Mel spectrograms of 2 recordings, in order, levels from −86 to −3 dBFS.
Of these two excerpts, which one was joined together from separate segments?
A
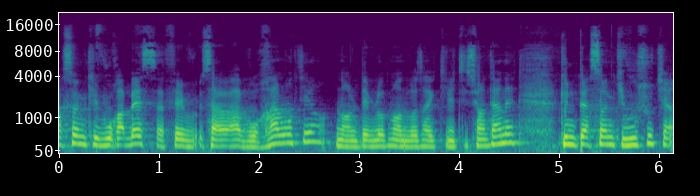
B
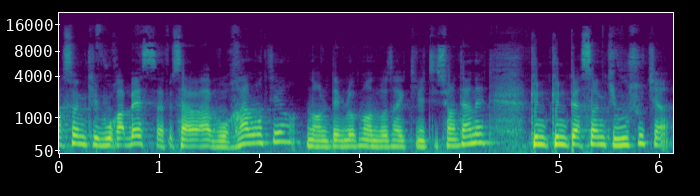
B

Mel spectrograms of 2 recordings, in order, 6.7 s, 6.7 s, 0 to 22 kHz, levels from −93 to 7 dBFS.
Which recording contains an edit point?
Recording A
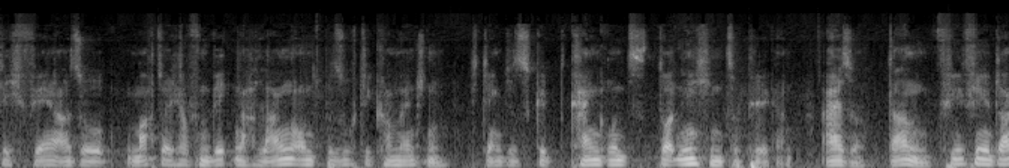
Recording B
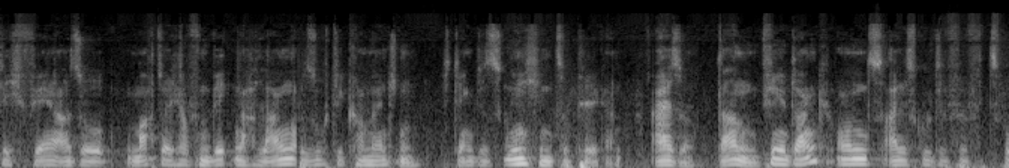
B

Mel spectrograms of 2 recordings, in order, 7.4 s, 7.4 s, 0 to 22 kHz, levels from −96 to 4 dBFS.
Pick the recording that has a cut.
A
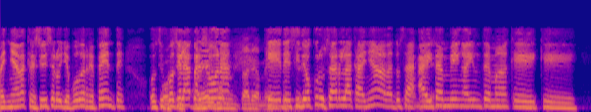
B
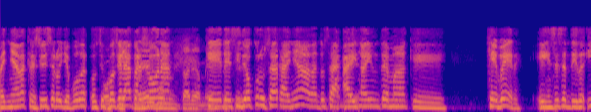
B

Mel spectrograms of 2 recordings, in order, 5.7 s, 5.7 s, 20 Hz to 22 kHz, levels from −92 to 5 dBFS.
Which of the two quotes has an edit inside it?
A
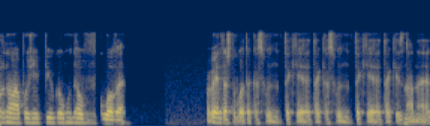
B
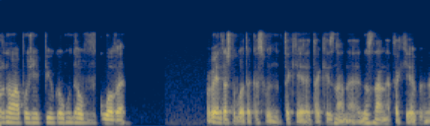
A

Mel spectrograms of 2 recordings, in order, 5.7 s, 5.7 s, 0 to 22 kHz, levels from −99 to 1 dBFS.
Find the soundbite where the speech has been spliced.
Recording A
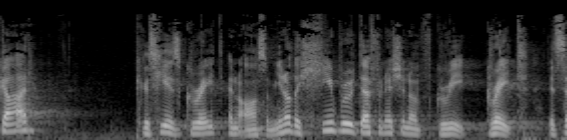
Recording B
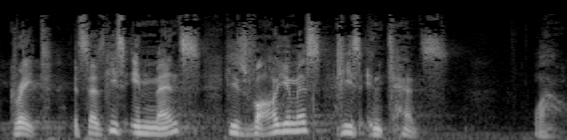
B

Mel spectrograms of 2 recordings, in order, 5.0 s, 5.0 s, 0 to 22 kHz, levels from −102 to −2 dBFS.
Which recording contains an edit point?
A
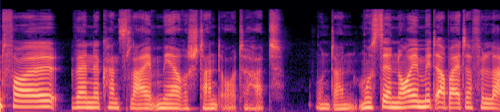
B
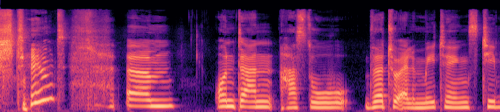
B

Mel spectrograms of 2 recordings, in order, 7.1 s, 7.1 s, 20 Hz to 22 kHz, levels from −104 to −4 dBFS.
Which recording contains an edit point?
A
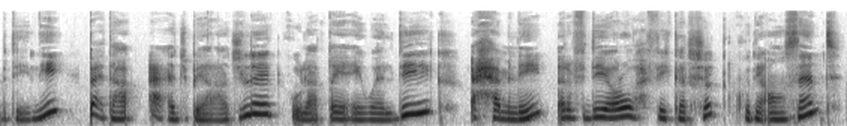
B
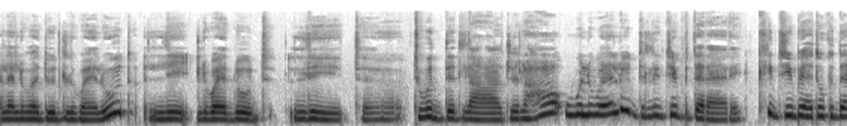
A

